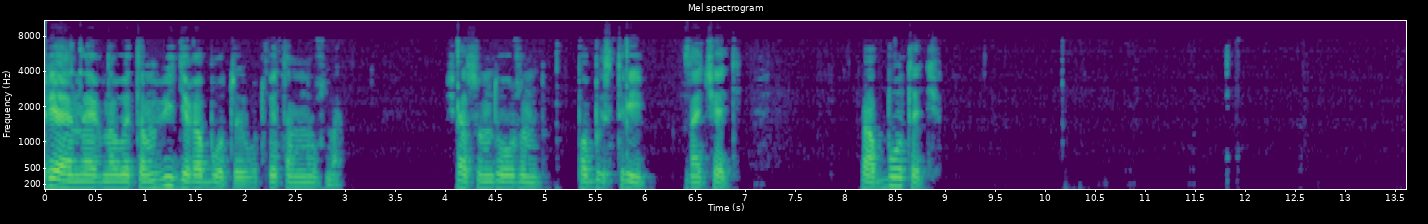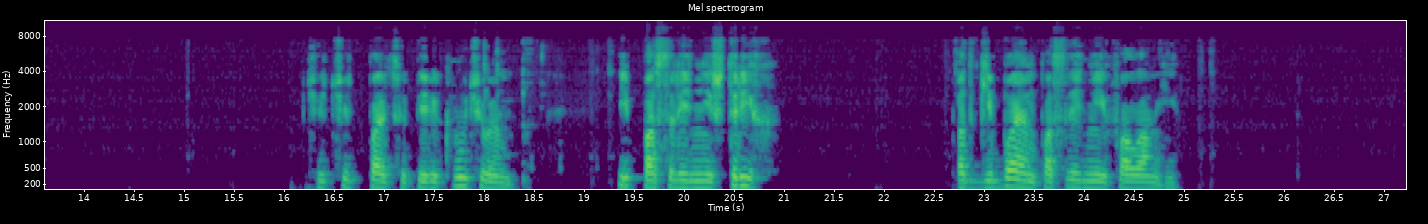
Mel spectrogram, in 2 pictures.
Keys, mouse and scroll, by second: 0.2 click, 5.5-7.7 shift+drag, 8.3 KP_7, 10.1 r, 12.5-15.0 middle drag, 16.0 r, 19.0-21.4 drag.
